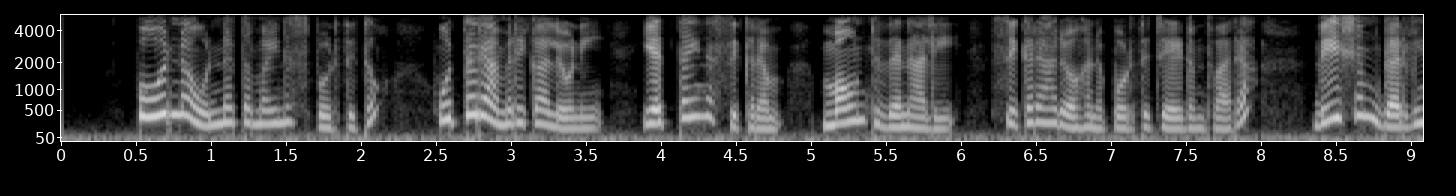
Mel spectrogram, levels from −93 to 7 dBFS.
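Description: Listening closely to the recording turned up nothing that stood out as a technical problem at any point.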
